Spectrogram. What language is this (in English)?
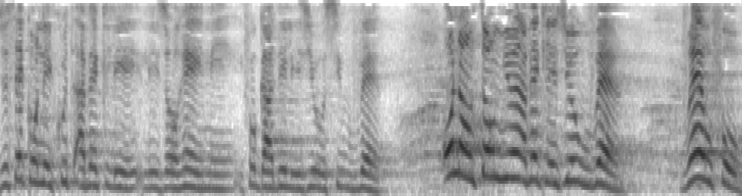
French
